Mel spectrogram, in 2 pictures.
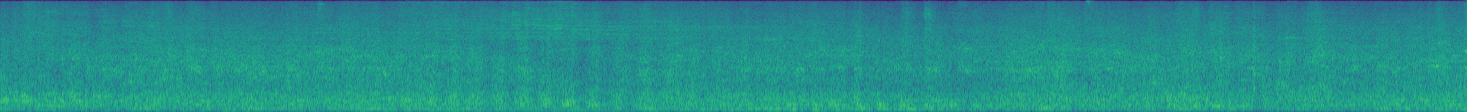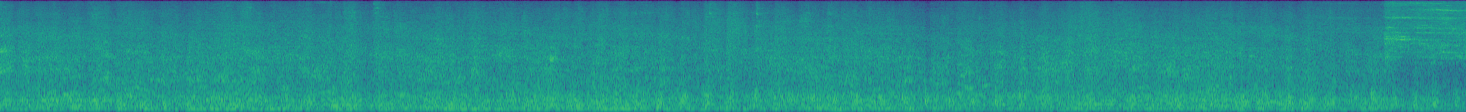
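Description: Loaded CSX coal train's freight cars rolling past close by in a steady, loud stream of rail noise, their wheels clicking over the rail joints.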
